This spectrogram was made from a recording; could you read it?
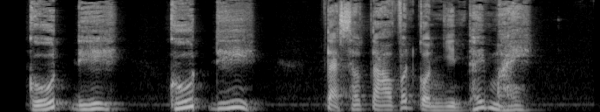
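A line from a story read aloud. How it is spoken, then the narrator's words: Terrified trembling shout. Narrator (Vietnamese): Lan lúc này đã thu mình vào trong một góc nhà, ôm đầu run rẩy miệng la lớn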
